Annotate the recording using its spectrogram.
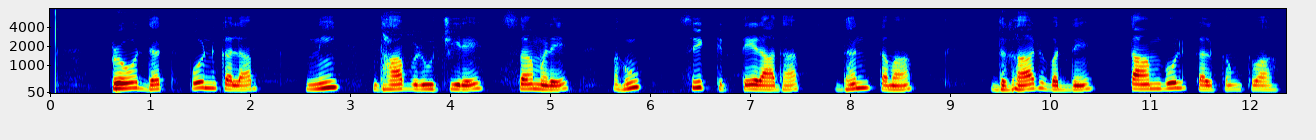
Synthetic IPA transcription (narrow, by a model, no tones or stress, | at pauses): pɾoːd̪ʱɐt̪puɾɳkɐla | ni | d̪ʱaːʋɾuːt͡ʃiːɾeː | sɐmɾeː | mɐɦũ | sɾikɾɪt̪ːeːɾaːd̪ʱaː | d̪ʱɐnt̪ɐmaː | d̪ʱɡʱaːɾʋɐd̪neː | t̪aːmbulkɐlkɐmt̪waː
